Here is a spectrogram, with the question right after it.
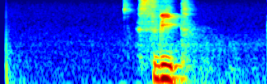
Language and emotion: Russian, neutral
